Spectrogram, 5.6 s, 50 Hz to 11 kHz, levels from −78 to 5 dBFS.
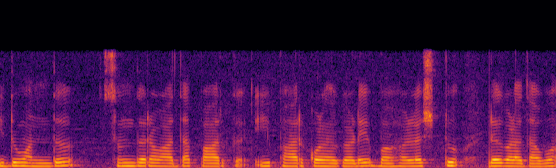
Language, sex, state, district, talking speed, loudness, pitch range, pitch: Kannada, female, Karnataka, Dharwad, 95 wpm, -15 LUFS, 195-215 Hz, 205 Hz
